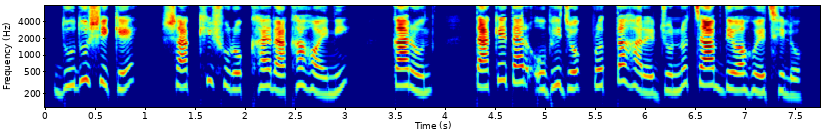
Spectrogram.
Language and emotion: Bengali, neutral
